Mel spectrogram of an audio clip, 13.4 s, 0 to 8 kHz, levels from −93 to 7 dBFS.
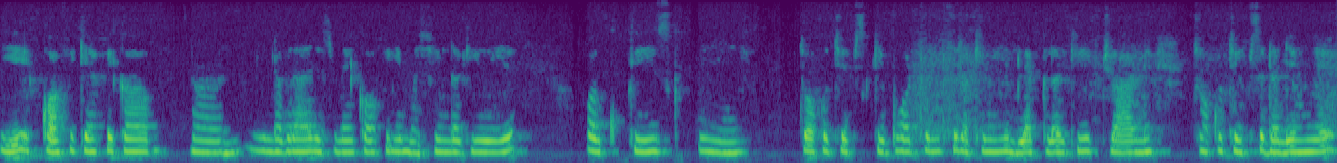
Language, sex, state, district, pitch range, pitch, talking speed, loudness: Hindi, female, Bihar, East Champaran, 215-235 Hz, 225 Hz, 150 wpm, -20 LUFS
